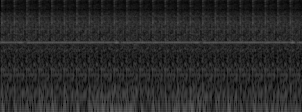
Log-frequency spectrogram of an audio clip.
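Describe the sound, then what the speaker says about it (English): Rapid automatic gunfire in the video game Empyrion, a dense, steady stream of fast repeated shots filling the whole stretch at even loudness, with no talk over it. "Something shooting at me."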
